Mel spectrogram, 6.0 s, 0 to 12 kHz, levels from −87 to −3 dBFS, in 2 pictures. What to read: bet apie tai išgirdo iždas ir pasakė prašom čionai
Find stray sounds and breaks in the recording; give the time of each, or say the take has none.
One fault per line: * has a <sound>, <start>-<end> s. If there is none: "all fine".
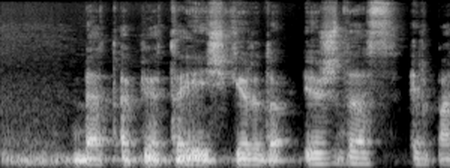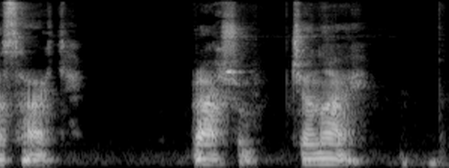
all fine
